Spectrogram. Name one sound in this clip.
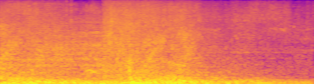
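A crackling energy blast bursts with a deep rumble, then fades.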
